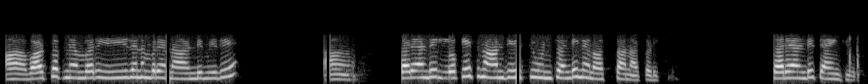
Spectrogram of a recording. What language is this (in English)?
Telugu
